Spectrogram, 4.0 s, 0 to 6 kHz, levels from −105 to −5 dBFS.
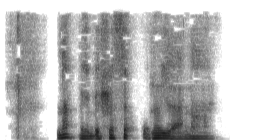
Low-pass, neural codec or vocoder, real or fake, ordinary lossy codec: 5.4 kHz; codec, 32 kHz, 1.9 kbps, SNAC; fake; MP3, 24 kbps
